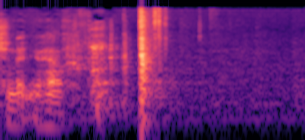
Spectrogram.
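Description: A plastic strip taps down onto a table.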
